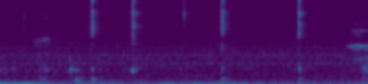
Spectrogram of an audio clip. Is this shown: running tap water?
no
